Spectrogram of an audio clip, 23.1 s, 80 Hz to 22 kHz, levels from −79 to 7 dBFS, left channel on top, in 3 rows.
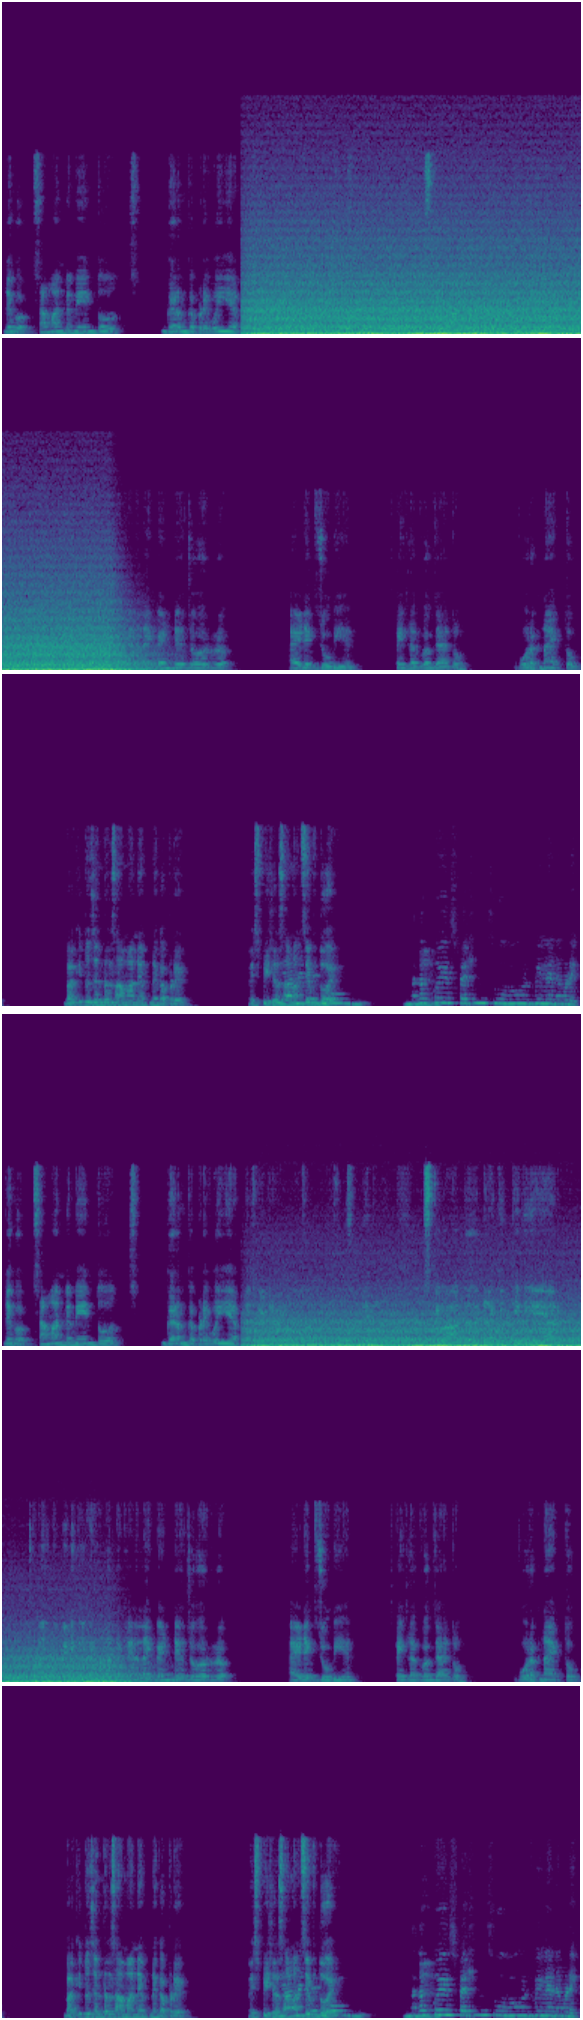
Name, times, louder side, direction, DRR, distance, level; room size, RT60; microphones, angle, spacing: voice 1, 0.0-1.8 2.1-7.5 8.1-10.7 11.5-12.4 13.0-13.9 14.6-15.4 16.2-17.9 18.7-19.9 21.0-21.3, equal, 50° right, 2.6 m, -37 dB
sound 1, 3.2-9.9, left 4 dB, 80° left, 0.5 m, -21 dB
voice 2, 19.0-20.2 20.8-23.1, left 1 dB, 75° right, 1.4 m, -37 dB
6.3 x 5.7 x 2.7 m
head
